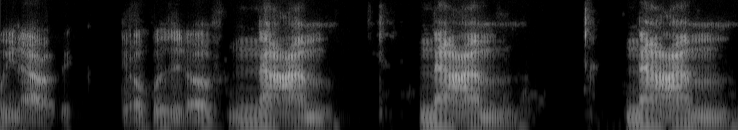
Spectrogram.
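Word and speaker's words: نعم: The opposite of na'am. Na'am. Na'am. Not na'am or na'am. No, na'am. Ayn is a throat letter. It is pronounced from the middle of the throat.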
